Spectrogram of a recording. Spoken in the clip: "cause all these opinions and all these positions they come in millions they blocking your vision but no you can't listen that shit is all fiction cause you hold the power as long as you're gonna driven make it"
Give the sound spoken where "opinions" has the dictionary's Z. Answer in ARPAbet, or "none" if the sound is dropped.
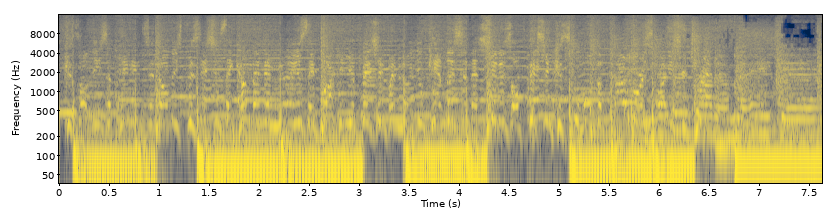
Z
